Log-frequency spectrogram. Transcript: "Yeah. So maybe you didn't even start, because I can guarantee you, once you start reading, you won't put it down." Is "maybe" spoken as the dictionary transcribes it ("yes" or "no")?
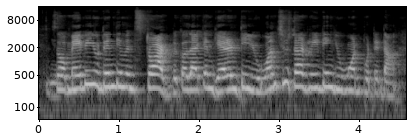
yes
